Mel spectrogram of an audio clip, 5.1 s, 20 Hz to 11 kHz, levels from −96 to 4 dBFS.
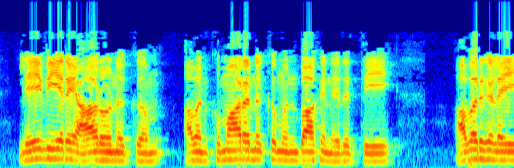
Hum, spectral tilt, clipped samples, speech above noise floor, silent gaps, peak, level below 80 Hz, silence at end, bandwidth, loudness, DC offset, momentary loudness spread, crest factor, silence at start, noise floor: none; -5.5 dB/octave; 0.1%; 42 dB; none; 0 dBFS; -52 dBFS; 0 s; 11 kHz; -14 LUFS; under 0.1%; 10 LU; 16 dB; 0.2 s; -57 dBFS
